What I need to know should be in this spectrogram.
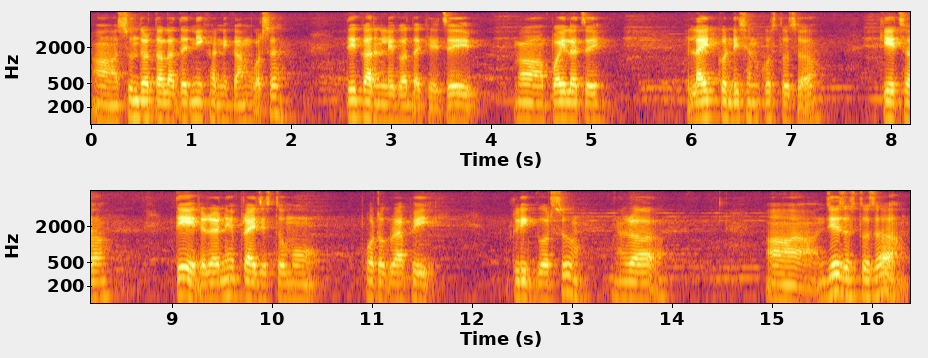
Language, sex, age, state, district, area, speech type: Nepali, male, 45-60, West Bengal, Darjeeling, urban, spontaneous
